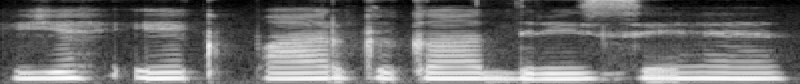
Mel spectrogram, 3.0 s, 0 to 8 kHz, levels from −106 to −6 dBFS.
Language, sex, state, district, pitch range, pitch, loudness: Hindi, female, Jharkhand, Ranchi, 205-215 Hz, 210 Hz, -15 LUFS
